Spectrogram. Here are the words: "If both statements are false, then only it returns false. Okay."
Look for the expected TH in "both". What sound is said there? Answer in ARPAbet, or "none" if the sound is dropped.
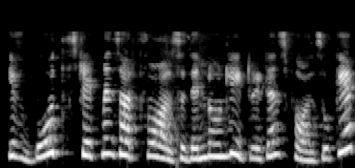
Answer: T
